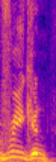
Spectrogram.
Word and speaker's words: vegan: So we get to stop being a vegan. Oh! It's pronounced vegan for some reason, even though vegetable is like veg, so you'd think it would be like vegan.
